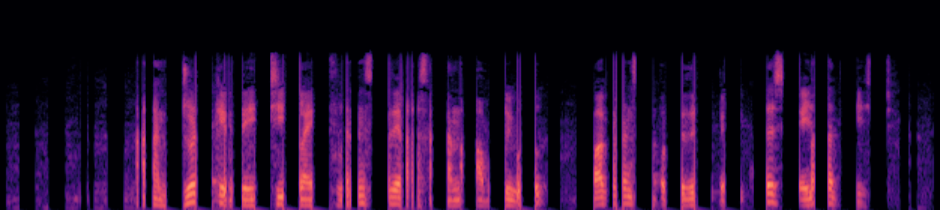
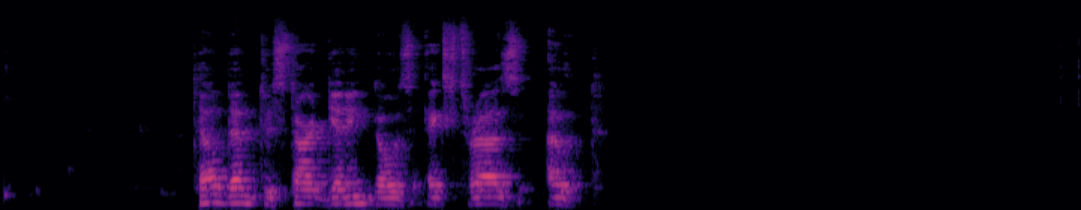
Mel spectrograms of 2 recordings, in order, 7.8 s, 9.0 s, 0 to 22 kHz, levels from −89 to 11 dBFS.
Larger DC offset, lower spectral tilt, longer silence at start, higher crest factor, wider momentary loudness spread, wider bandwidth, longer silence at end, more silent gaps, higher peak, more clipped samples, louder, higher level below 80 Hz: neither; first, -5.5 dB/octave vs -3.5 dB/octave; first, 1.2 s vs 0.05 s; about the same, 20 dB vs 20 dB; about the same, 8 LU vs 7 LU; second, 8 kHz vs 15 kHz; second, 0.6 s vs 4 s; first, 3.16-3.22 s, 4.80-4.93 s, 6.32-6.37 s, 6.58-6.64 s, 7.05-7.12 s vs none; first, -2 dBFS vs -24 dBFS; neither; first, -22 LUFS vs -40 LUFS; first, -50 dBFS vs -88 dBFS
